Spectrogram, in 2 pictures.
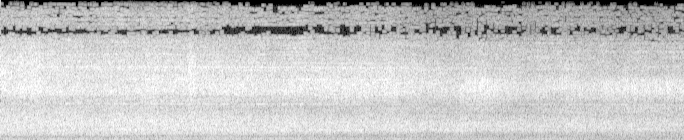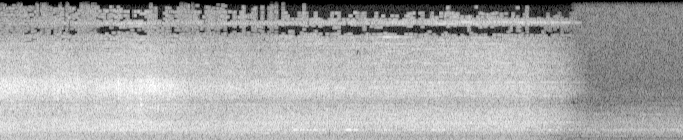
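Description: Freight train with diesel locomotives running on the grade, a steady engine sound under loud rail and wheel noise, slowly fading. It cuts off suddenly near the end, leaving a much quieter background.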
